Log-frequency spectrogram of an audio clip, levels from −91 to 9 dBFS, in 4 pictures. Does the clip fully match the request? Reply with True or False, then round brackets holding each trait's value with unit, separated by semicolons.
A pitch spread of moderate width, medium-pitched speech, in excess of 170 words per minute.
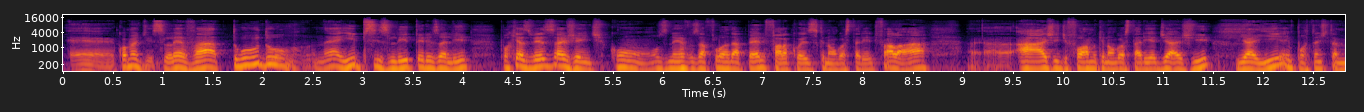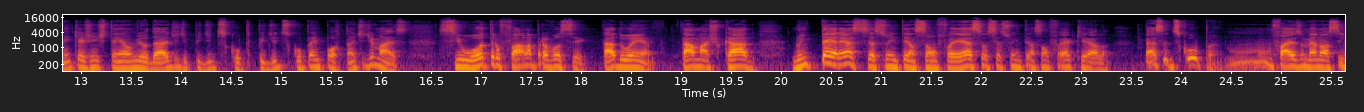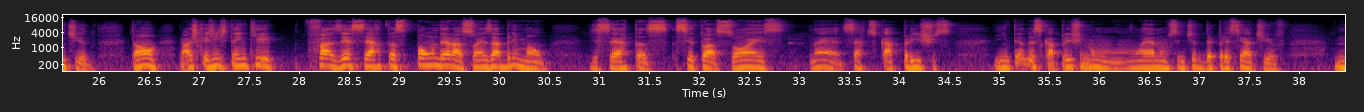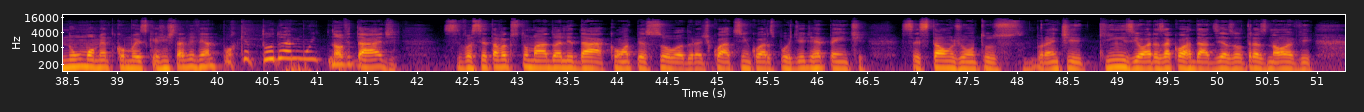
True (3.5 semitones; 145 Hz; 185 wpm)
